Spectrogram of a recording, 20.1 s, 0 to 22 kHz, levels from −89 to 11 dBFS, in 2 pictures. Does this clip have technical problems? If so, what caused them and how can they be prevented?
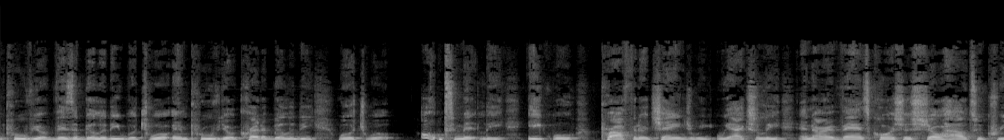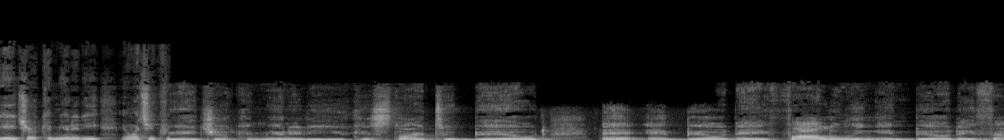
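Yes. From 3.66 to 4.37 s the level drops abruptly by about 6 dB and then returns. This sudden gain jump likely comes from a digital gain change applied without a ramp. Apply gain changes with a short fade rather than a single-sample step.

From 11.73 s to the end the sound runs at 0.564 times normal speed, deep and slow, roughly ten semitones low. This section at the wrong speed probably comes from the segment being played or rendered against the wrong clock. Check that every section uses the correct sample-rate clock.

From 15.20 to 17.44 s the digital radio is blending to analogue AM over 266 ms. Level falls about 2 dB, and hiss rises to roughly 40 dB below the signal. Improve reception and keep the analogue and digital streams time-aligned.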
